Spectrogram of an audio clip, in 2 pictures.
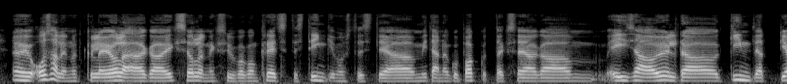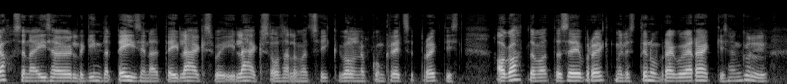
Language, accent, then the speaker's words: Estonian; Central Estonia, Estonia; moved away; ma olen tegelikult Kesk-Eestist üldse pärit ja väikesest kohast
